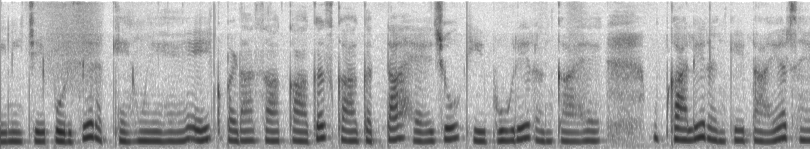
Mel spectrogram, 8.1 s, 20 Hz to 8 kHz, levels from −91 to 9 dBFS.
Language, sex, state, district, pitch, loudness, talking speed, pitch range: Hindi, female, Chhattisgarh, Sukma, 195 Hz, -16 LUFS, 165 wpm, 185-215 Hz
